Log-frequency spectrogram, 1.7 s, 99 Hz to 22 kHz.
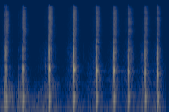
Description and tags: Finger slipping over plastic lid 2
Rubbing finger across the lid of a plastic container.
